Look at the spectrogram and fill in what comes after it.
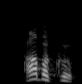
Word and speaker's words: Habakkuk: They pronounce this word Habakkuk. We thought that was a better pronunciation than the English one.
